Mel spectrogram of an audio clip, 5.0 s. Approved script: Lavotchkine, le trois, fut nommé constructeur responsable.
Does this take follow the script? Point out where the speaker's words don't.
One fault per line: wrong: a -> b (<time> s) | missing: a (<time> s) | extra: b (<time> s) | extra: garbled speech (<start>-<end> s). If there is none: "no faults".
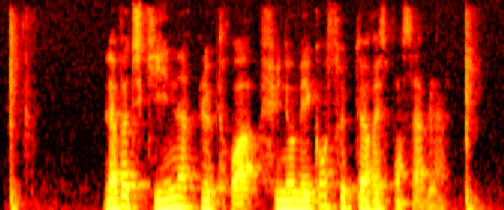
no faults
